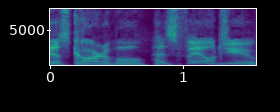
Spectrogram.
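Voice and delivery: comic-book crusader voice, masked superhero style. Retelling a show character's line, delivered in a Batman voice. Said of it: "They gave him a fucking Batman voice".

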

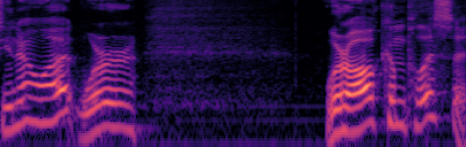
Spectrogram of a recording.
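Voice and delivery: mock smooth scholarly speech. Imitating how a politician he criticizes sounds: imitating slow scholarly delivery with pauses. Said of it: "in a scholarly way or a smooth sounding way says".

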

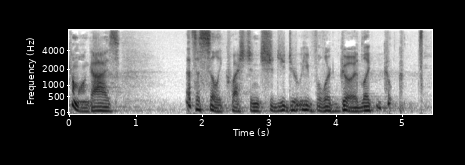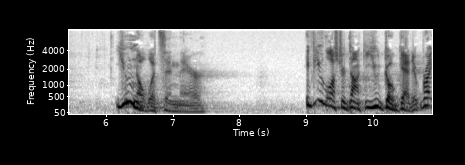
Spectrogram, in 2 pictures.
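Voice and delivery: very low, sarcastic, matter-of-fact, logical-sounding delivery. Reading a Scripture passage aloud, delivering it in a mock-snarky, logical tone. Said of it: "very logical but snarky".

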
